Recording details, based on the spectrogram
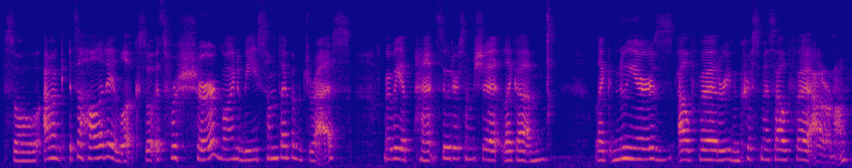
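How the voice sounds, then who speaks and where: A young woman in her twenties talks casually to her camera, giggling and filling her speech with "like" and swear words. Her voice is bright and forward. The room around her rings with noticeable echo. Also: mid-range voice, unhurried. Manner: chatty, giggly, peppered with "like" and swearing. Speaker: vlogger. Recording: echoey room.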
